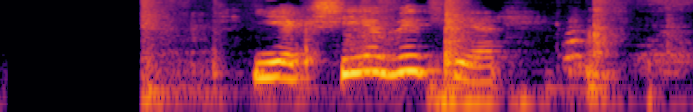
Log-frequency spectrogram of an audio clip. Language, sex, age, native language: Icelandic, male, 9, Icelandic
